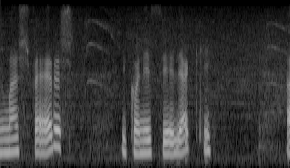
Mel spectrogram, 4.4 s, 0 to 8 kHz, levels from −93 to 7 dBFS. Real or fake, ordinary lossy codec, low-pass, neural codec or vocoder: real; none; 7.2 kHz; none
